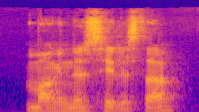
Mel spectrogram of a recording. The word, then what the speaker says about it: Magnus Hillestad: I'm Magnus Hillestad.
